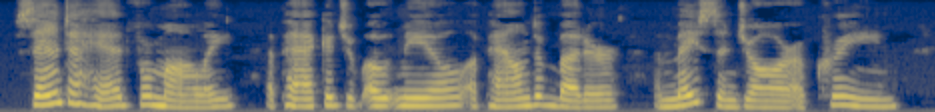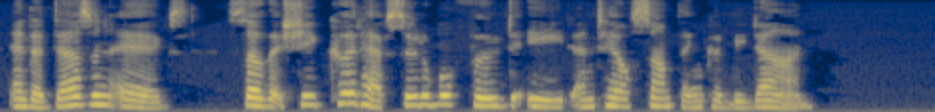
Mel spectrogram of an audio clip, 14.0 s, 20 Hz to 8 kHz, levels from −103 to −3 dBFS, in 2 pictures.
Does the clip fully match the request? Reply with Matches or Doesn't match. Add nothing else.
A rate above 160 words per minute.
Doesn't match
